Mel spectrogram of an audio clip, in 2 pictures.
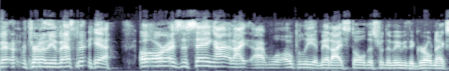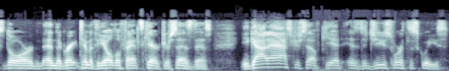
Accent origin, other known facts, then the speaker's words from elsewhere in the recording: the American South, United States; as a Southerner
